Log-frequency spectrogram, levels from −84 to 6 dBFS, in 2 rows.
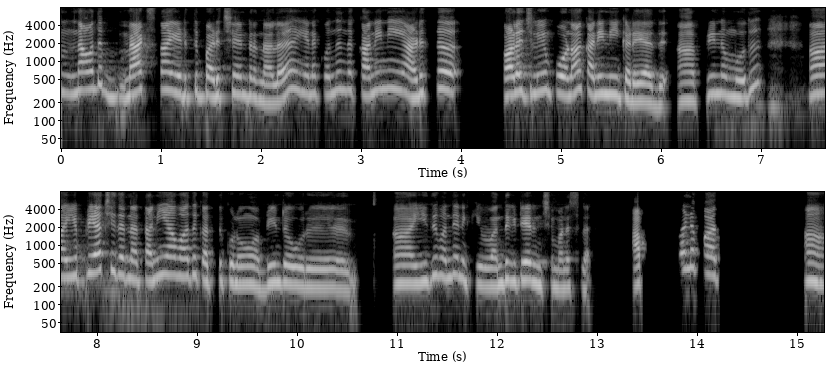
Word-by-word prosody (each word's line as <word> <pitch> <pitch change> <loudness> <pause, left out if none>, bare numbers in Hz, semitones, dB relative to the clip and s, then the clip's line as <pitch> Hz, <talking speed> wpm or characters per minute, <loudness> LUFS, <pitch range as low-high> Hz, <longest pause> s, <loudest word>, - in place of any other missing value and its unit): நான் 325 +1 +4
வந்து 400 +1 -2 0.3
மேத்ஸ் 315 +2 +5
தான் 325 -2 +4
எடுத்து 275 +2 -4
படிச்சேன்றதனால 255 -5 0 0.3
எனக்கு 280 -1 -6
வந்து 325 +4 -3
இந்த 325 - -4
கணினி 335 +6 0 0.2
அடுத்த 285 +6 -1 0.7
காலேஜ்லேயும் 295 +2 +4
போனா 280 +1 +4
கணினி 280 0 +3
கிடையாது 210 -3 +2 0.2
அப்டின்னும் 260 +5 -3
போது 245 +10 0 0.6
ஆ - - +3 0.2
எப்டியாச்சு 350 +6 +2
இத 315 - +1
நான் 260 -1 -2
தனியாவது 310 +2 0
கத்துக்கணும் 240 -3 -2
அப்டின்ற 235 +5 -1
ஒரு 200 -1 0 0.8
ஆ - - 0 0.3
இது 300 +5 -2
வந்து 300 +2 -2
எனக்கு 235 -5 -5
வந்துக்குட்டே 250 +4 +2
இருந்துச்சு 215 -4 -3
மனசுல. 190 -1 -7 0.5
அப்பன்னு 385 +3 -6
பாத் 310 -3 0 0.8
அ - - +2
275 Hz, 135 wpm, -23 LUFS, 235-310 Hz, 0.8 s, மேத்ஸ்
